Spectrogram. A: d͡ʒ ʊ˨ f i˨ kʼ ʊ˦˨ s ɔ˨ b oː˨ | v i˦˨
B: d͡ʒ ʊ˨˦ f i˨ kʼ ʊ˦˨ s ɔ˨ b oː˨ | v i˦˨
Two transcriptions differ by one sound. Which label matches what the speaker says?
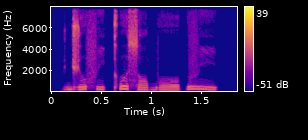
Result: B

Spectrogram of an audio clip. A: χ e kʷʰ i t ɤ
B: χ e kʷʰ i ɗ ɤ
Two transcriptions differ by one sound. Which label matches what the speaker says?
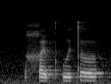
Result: A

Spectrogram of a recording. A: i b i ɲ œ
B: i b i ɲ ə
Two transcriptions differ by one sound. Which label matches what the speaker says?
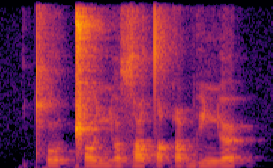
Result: A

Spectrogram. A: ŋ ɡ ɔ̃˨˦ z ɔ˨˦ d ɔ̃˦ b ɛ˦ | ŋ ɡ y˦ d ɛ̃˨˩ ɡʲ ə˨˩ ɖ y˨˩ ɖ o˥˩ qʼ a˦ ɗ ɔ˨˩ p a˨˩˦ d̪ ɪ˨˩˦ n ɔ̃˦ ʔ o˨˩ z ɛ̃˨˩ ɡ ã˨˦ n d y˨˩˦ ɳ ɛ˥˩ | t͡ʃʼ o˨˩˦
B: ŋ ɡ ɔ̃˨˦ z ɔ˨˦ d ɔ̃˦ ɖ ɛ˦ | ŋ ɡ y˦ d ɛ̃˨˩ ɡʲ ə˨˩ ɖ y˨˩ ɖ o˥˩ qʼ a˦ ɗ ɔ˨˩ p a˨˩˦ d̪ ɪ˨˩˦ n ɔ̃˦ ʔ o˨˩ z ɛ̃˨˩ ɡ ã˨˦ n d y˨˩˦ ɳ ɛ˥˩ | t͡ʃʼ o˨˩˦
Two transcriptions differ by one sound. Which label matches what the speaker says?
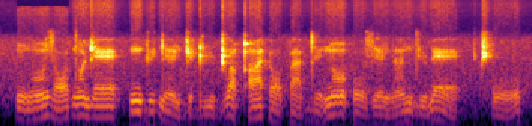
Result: B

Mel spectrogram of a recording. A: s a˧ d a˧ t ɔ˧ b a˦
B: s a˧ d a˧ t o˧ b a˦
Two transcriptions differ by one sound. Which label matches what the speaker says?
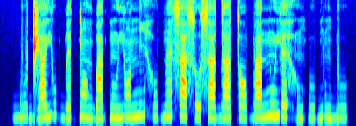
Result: A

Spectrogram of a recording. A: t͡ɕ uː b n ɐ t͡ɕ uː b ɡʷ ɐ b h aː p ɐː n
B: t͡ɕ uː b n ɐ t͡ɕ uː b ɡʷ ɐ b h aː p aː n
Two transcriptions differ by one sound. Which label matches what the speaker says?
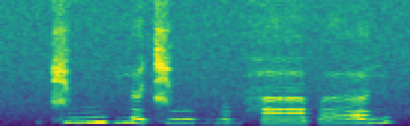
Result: A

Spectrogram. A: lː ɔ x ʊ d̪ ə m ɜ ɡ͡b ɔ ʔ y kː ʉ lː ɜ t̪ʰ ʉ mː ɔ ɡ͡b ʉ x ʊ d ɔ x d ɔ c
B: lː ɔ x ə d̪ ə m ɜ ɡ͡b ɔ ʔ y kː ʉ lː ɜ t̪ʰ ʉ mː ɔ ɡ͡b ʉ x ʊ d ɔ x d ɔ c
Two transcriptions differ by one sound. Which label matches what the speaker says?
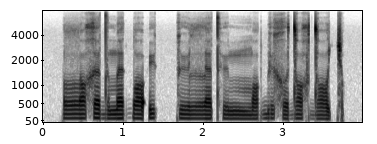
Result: B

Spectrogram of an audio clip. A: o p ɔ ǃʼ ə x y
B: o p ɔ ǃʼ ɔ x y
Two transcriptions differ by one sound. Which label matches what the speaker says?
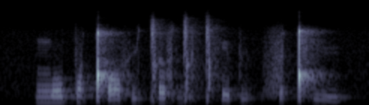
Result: B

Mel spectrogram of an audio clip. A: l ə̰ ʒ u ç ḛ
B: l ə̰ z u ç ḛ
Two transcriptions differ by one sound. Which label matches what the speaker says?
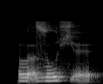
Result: B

